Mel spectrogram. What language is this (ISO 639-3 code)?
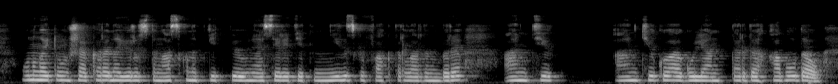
kaz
